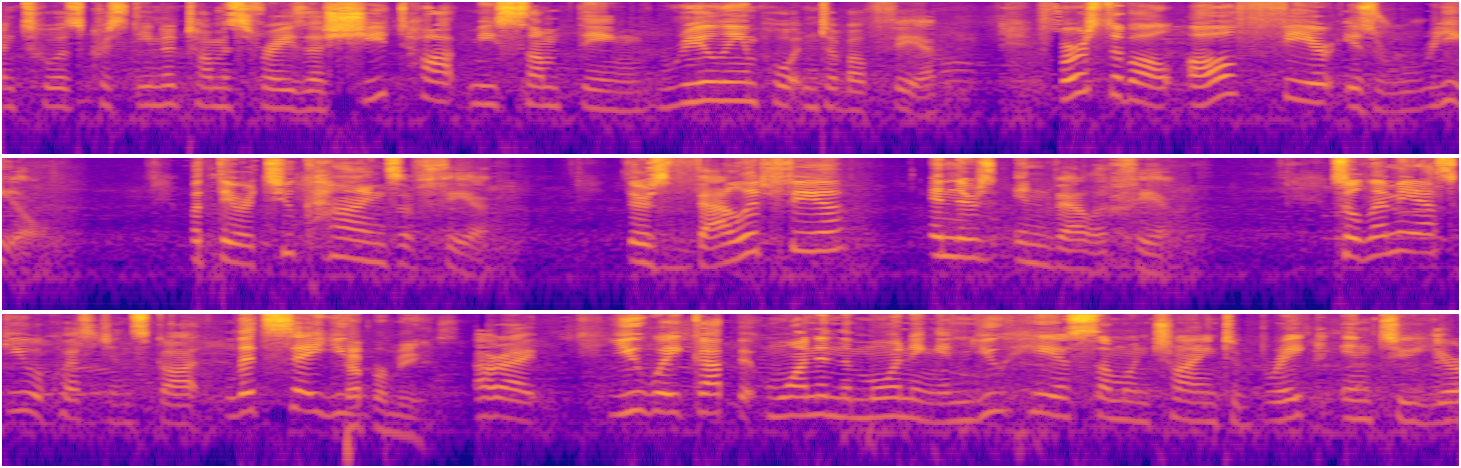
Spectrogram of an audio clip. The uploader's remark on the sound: is onsite at the 30th Annual SMRP conference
